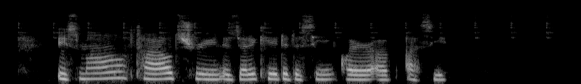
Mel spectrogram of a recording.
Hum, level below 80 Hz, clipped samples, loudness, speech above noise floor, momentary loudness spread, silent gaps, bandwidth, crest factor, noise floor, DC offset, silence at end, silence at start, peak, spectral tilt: none; -66 dBFS; under 0.1%; -26 LUFS; 38 dB; 10 LU; none; 11.5 kHz; 16 dB; -64 dBFS; under 0.1%; 1.35 s; 0.6 s; -10 dBFS; -4.5 dB/octave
